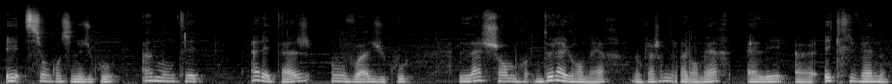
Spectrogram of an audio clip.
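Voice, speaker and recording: A young man talks his viewers through his game in a loose, casual way. His voice is mellow and warm, and he keeps looping back with fillers and half-started phrases. Soft music runs faintly behind him. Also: mid-range voice. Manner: rambling, many fillers and restarts. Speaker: let's play host. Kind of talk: casual gameplay commentary.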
